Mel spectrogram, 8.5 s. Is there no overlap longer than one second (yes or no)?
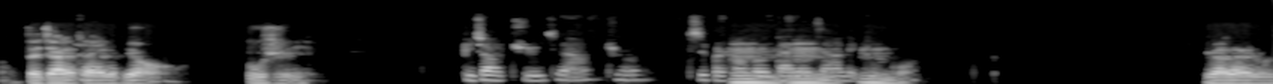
no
